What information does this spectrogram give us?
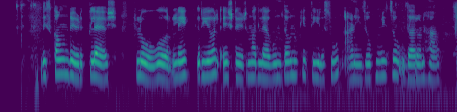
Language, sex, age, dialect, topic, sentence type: Marathi, female, 25-30, Southern Konkan, banking, statement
